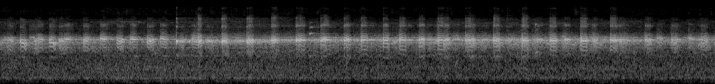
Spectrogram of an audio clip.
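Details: A steady rain shower carries a loud chorus of frogs, shrill buzzing croaks pulsing rapidly and overlapping continuously throughout.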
